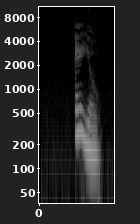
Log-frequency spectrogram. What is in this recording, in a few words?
"ejo", esperanto; geneva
